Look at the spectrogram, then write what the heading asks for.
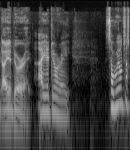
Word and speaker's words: Ayyadurai: You said it right, Ayyadurai.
